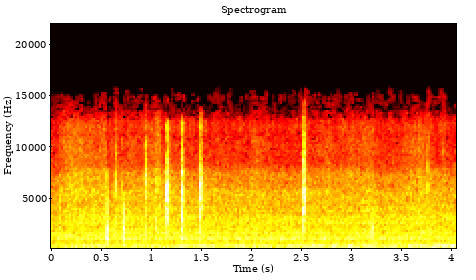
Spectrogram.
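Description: A few light clicks and ticks as multimeter test leads and ballast wire ends are handled, over a steady mechanical drone with a constant hum.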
